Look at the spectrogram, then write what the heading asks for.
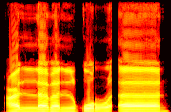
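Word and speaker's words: عَلَّمَ الْقُرْآنَ: tadi kami terlewat yaitu pada huruf Ain jangan sampai dibaca Quran jangan pakai Alif jangan pakai Hamzah tapi di sini huruf Ain a aamamal Quran kemudian di sini rnya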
